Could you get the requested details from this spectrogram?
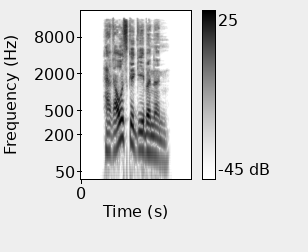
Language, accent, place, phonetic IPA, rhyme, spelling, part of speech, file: German, Germany, Berlin, [hɛˈʁaʊ̯sɡəˌɡeːbənən], -aʊ̯sɡəɡeːbənən, herausgegebenen, adjective, De-herausgegebenen.ogg
- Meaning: inflection of herausgegeben: 1. strong genitive masculine/neuter singular 2. weak/mixed genitive/dative all-gender singular 3. strong/weak/mixed accusative masculine singular 4. strong dative plural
